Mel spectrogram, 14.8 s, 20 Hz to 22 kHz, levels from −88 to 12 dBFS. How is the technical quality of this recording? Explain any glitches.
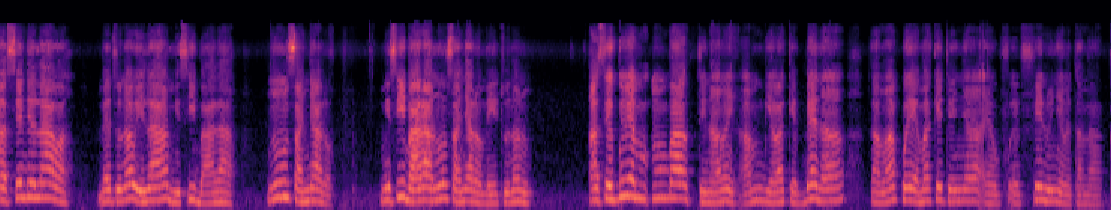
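The recording has plainly audible compression damage from start to finish. Throughout the speech, nothing sounds above 13.8 kHz, and sibilants smear into a fizzy warble. This is likely AAC compression, which fits AAC-LC around 24 kbps: coarse per-frame quantisation strips the top band and thins what remains. A plain low-pass filter would only dull the sound; the shimmering texture marks codec damage.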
